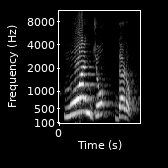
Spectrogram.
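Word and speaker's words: मोहनजोदड़ो: में स्थित है मोहन जोद शब्द का सही उच्चारण है मोन जो दड़ोस राखला दास बनर्जी ने 1922 में की थी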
